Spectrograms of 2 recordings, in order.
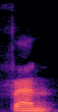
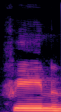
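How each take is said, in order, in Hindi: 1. इस स्वर की ध्वनि एक खुली 'a' ध्वनि है। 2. इस स्वर की ध्वनि एक मध्य 'e' ध्वनि है। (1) "फैन, ए" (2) "फेन नहीं"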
